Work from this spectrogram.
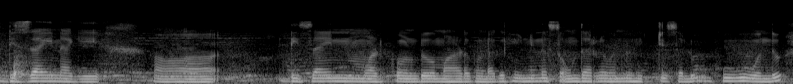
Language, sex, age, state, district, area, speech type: Kannada, female, 18-30, Karnataka, Chamarajanagar, rural, spontaneous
